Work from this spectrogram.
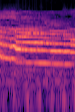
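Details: Four-month-old Siberian Husky puppy refusing to come downstairs and talking back: one sustained, clear, harmonic-rich howl that starts higher and slowly sinks, while the owner keeps calling it down.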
